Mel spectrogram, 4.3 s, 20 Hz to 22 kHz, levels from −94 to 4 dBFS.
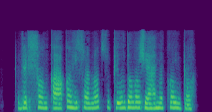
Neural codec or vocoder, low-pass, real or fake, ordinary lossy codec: codec, 16 kHz, 0.5 kbps, FreqCodec, smaller model; 7.2 kHz; fake; MP3, 32 kbps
